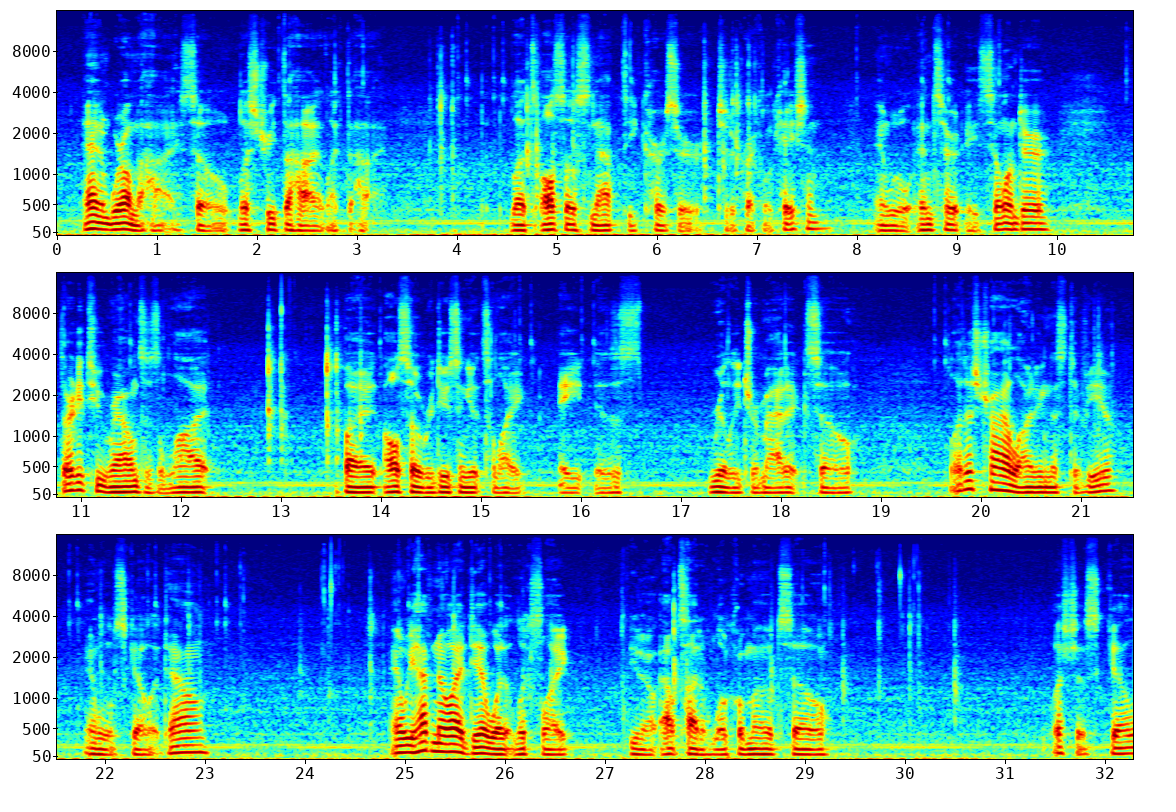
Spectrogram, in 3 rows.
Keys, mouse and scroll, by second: 2.2 click, 2.9 F9, 3.8 x, 4.0 click, 5.2 shift+s, 5.6 click, 5.7 click, 6.8 shift+a, 8.0 click, 8.8 click, 9.3 F9, 11.4 click, 12.8 1, 13.6 KP_Enter, 15.4 click, 19.6 click, 21.2 s, 21.7 click, 21.9 s, 22.5 click, 22.8 s, 23.1 click, 23.4 middle click, 24.3-24.6 alt+scroll down 1, 24.7 s, 25.0 click, 25.5 s, 25.9 click, 27.7 KP_Divide, 29.0 shift+middle click, 30.0 s.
